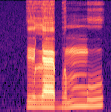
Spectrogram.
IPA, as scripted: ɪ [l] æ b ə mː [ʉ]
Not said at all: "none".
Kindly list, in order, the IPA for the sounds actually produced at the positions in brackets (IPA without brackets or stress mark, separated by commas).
l, u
